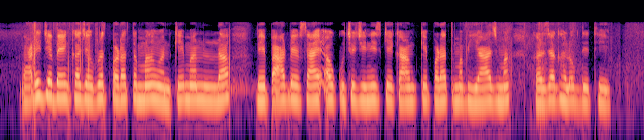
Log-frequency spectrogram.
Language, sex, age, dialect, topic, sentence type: Chhattisgarhi, female, 41-45, Western/Budati/Khatahi, banking, statement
